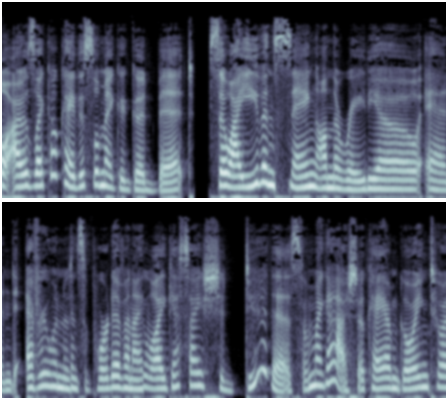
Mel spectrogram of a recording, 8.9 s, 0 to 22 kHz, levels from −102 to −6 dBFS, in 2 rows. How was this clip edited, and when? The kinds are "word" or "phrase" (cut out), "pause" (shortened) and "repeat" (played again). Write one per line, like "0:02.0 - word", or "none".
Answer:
0:02.0 - pause
0:05.1 - phrase
0:05.8 - phrase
